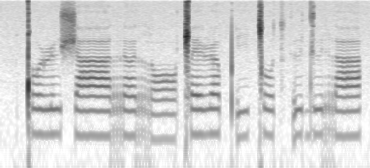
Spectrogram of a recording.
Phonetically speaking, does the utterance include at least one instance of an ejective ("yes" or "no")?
yes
